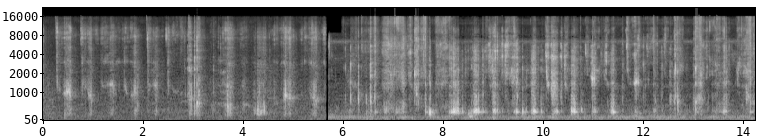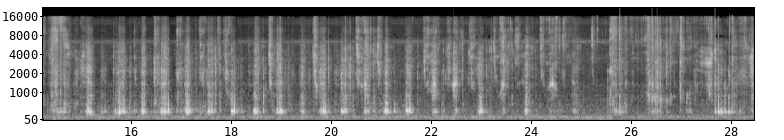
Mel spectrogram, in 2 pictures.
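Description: Thin ice being bitten and chewed close to the microphone: dense, brittle crackling snaps with a steady rhythm of chewing crunches about three a second. About six seconds in the sound changes abruptly and a faint low hum comes in underneath.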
